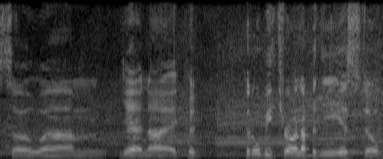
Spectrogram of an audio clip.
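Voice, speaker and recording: With music playing in the background, a man speaks using ordinary pitch variation. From New Zealand. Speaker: sim racing commentator. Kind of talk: live commentary. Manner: casual, filler-heavy.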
